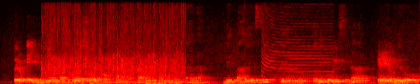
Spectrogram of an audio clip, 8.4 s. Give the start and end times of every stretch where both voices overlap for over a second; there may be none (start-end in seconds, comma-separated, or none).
none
